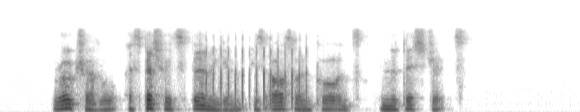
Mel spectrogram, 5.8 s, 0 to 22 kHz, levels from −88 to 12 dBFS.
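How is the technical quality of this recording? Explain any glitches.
Technical quality is poor. Codec damage runs through the whole recording, and a burst of clicks cuts in partway through.

Throughout, the speech carries AMR wideband (HD Voice) codec damage. The codec models the voice as pulses through a vocal tract and fills the top band with noise. The plain roughness points to a low rate around 8.85 kbit/s. It sounds raspy, and nothing reaches above 7.5 kHz.

From 2.07 to 3.08 s there is a train of clicks. About fifteen near-identical pulses arrive at a steady 14 per second, peaking well above the speech, around 15 dB. They are likely caused by interference or a struggling interface. They sound like rapid, even ticking.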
